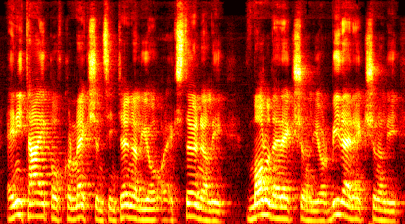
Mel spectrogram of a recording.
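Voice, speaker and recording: A company executive from Italy, middle-aged and speaking with an Italian accent, gives a prepared conference talk in a fairly high-pitched voice. He halts often and uses many fillers, and the recording has a roomy sound.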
